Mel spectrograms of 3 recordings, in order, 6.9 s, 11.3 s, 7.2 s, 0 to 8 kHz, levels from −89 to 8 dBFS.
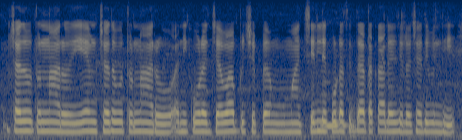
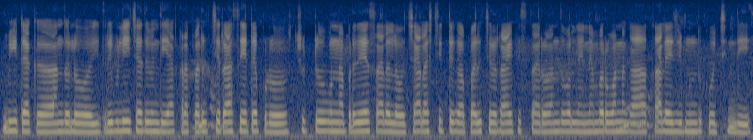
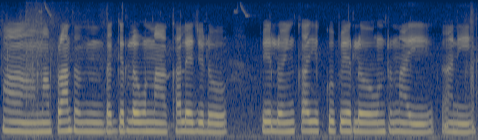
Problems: constant background noise, background conversations at intervals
